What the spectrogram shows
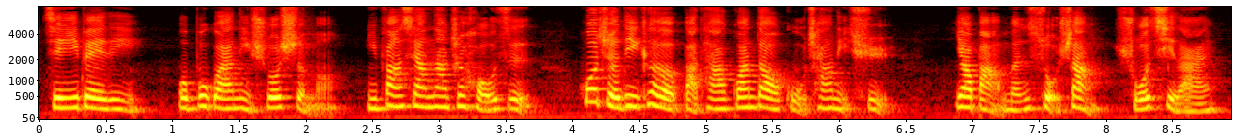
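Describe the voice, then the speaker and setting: Storybook mom, alarmed and strict, high sharp scolding, read by a woman. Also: normal speed, lightly acted. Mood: firm. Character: alarmed strict farm mother.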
